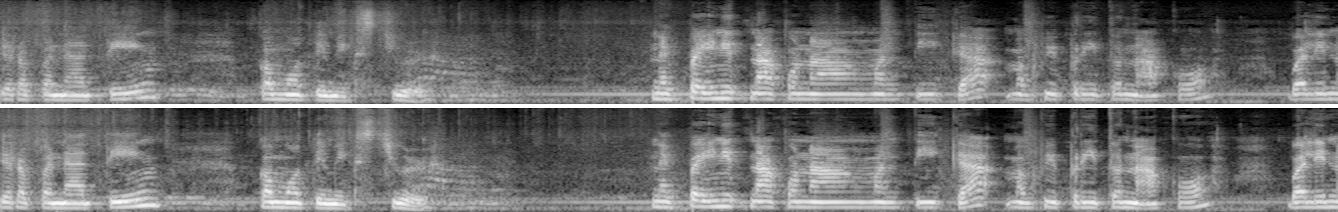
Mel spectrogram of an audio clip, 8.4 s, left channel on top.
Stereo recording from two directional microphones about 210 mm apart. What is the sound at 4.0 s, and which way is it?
Speech, centre (ahead or behind).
